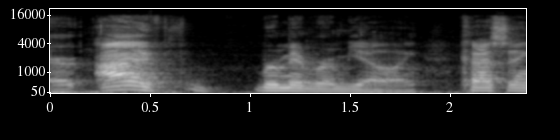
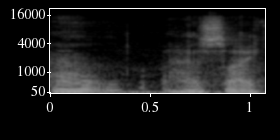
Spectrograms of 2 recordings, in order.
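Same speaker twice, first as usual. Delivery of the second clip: plain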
